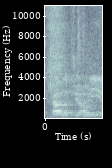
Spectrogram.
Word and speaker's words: Calagione: We're going to enjoy so much hearing from Mariah Calagione. Yes, that's right. Rhymes with baloney. Calagione in just a minute.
